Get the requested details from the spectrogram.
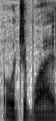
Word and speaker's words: Ojibwa: One of them is I would love to spend time with the Chippewa, or Ojibwa is the correct way to say that, Indian tribe, and learn all the spiritual things that, you know, were taught years and years and years and years.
